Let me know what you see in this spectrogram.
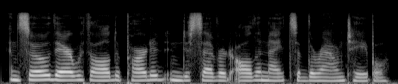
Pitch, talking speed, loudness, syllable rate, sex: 185 Hz, 195 wpm, -19 LUFS, 5.9 syllables/s, female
